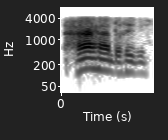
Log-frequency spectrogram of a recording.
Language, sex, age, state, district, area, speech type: Santali, male, 45-60, West Bengal, Purulia, rural, conversation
